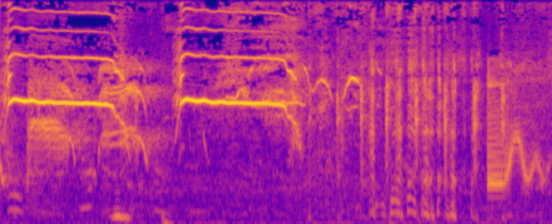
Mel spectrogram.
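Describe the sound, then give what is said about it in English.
A crowd screaming sound effect, standing for screaming trees at Petrified Forest National Park in Arizona: many shrill wavering voices rising and falling together, loud, preceded by two long springy boing-like tones. “You walk in here and all the trees are screaming.”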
